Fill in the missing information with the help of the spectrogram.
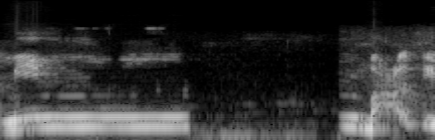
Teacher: Maka nun sukunnya ini dibaca jadi mim. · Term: iqlab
